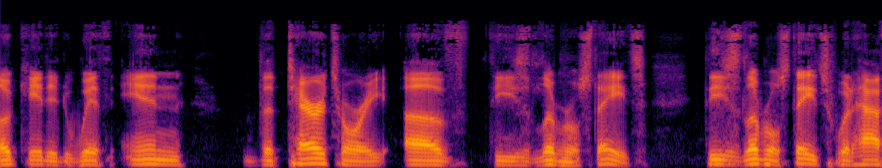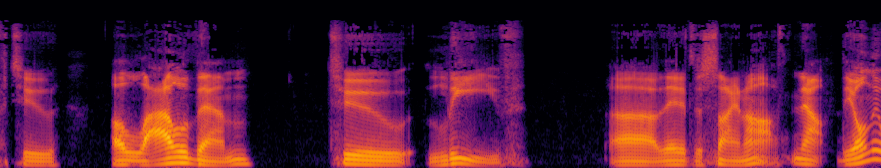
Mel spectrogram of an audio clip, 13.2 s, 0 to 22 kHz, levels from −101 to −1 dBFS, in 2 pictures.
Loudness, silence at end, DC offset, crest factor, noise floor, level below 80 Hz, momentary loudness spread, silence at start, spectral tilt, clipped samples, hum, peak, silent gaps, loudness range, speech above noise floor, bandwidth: -26 LUFS; 0 s; under 0.1%; 24 dB; -85 dBFS; -54 dBFS; 12 LU; 0 s; -5.5 dB/octave; under 0.1%; none; -2 dBFS; none; 4 LU; 60 dB; 13 kHz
